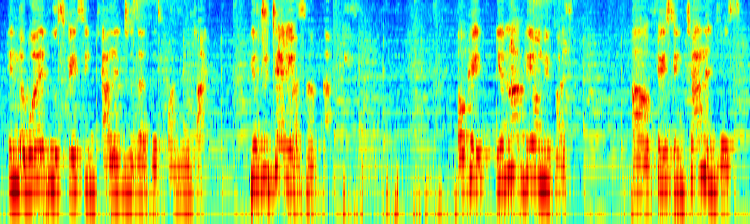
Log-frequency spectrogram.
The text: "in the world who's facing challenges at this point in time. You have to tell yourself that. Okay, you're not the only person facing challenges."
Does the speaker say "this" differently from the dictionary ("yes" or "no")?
no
